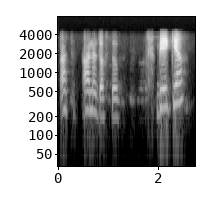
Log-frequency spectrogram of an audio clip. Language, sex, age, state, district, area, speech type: Kashmiri, female, 45-60, Jammu and Kashmir, Srinagar, urban, conversation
